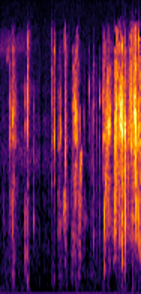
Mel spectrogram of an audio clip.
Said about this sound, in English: Oh, and who's about... eating? Who's eating? You're the one who gets distracted. Who's eating? ASMR.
